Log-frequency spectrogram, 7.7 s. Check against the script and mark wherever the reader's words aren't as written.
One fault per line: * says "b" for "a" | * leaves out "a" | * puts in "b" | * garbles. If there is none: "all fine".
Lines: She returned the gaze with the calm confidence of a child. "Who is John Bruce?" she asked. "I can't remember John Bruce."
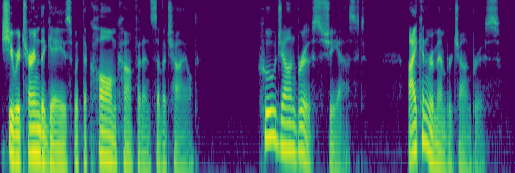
* leaves out "is"
* says "can" for "can't"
